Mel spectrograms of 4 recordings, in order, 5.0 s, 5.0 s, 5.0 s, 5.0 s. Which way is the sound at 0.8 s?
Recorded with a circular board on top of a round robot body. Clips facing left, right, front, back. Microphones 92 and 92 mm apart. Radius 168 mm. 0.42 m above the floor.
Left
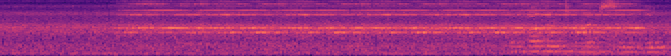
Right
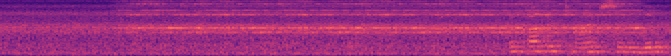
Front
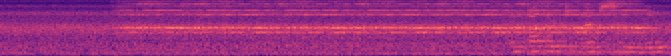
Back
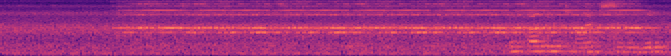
140° left.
